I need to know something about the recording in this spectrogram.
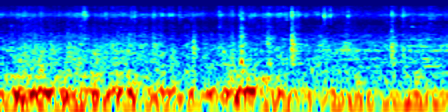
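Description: Engine and road noise of a Mahindra vehicle, heard from inside the cabin while driving: a steady low rumble.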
